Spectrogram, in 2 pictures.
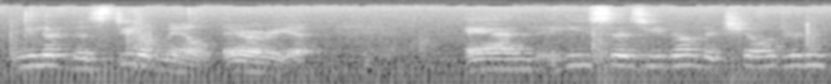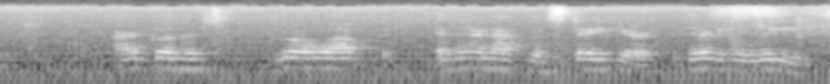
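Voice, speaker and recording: With medium pitch and ordinary pitch variation, a woman talks at a moderate pace with long, frequent pauses, amid audible room echo and noticeable background noise. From Southern California, born in Chicago. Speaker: interviewee recalling family history. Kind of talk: oral history interview. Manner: halting.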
